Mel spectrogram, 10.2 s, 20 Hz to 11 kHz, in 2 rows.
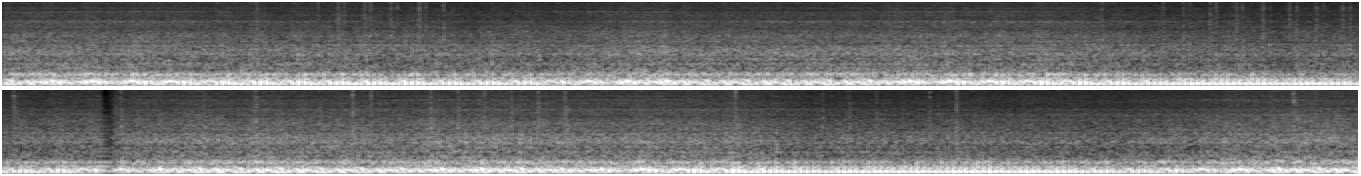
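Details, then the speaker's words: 2008 BMW 135i, single-turbo 752 whp build, at idle after a clutch replacement: a low drone that swells and sags every few seconds, a hunting idle. Throttle valve potentiometer codes are stored; cause suspected, not confirmed. "the bad news is that the 135 is not running good I'm not sure really what's going on after I replace the clutch it started acting up"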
